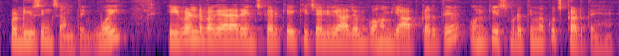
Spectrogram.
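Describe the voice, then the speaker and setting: A man's voice: sits high, a little mellow. A man teaching an online exam-prep vocabulary lesson, patiently explaining words, asking rhetorical questions and constantly checking in with his students.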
